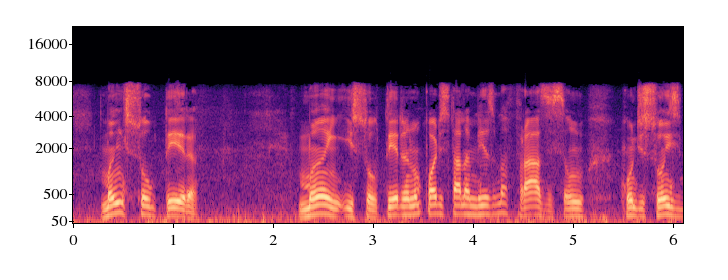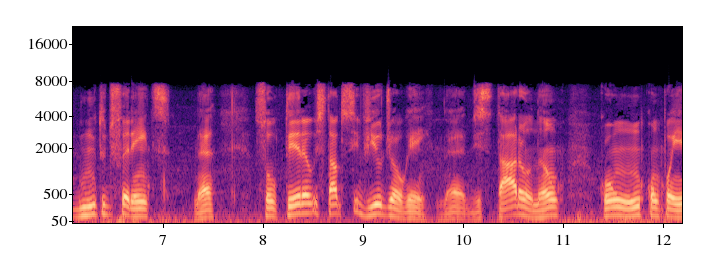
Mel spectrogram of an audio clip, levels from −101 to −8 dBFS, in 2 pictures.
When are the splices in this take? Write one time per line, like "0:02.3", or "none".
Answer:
0:09.7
